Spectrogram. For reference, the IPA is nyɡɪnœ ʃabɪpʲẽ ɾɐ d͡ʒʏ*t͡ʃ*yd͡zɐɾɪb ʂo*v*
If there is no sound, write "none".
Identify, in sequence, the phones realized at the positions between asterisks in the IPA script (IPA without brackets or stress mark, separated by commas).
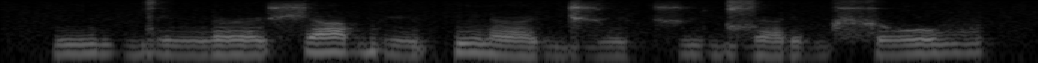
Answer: t͡ʃ, v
